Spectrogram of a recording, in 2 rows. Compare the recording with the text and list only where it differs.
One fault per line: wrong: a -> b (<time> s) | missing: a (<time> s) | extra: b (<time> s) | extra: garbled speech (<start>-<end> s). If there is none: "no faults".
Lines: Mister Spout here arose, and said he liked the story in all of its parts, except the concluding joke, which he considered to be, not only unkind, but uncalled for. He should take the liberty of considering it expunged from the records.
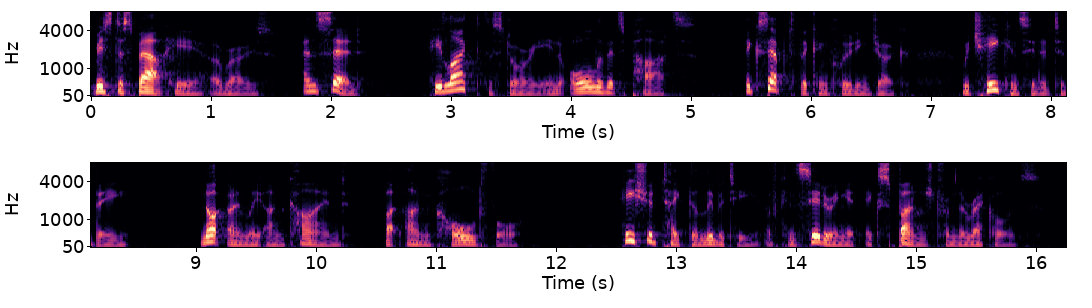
no faults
